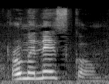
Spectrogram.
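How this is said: It is said in a put-on Russian accent.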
